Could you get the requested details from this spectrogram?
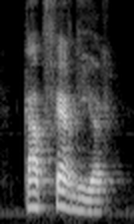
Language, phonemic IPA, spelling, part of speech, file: Dutch, /ˌkaːpˈfɛr.di.ər/, Kaapverdiër, noun, Nl-Kaapverdiër.ogg
- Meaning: Cape Verdean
